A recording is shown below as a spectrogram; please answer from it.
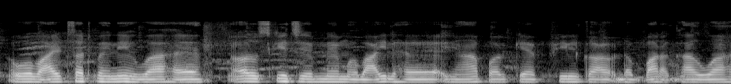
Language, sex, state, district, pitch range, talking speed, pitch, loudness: Hindi, male, Bihar, Araria, 115-125 Hz, 165 wpm, 120 Hz, -17 LUFS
